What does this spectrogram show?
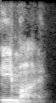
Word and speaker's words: Imai: How do How do you pronounce it again? Tatsuya. Tatsuya. Emi.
